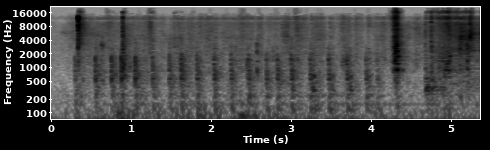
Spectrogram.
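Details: New Transition Spire Carbon GX mountain bike, front fork strapped compressed: pushing down on the frame by hand gives sharp irregular knocks, two or three a second, isolated to the rear shock or lower shock linkage; suspected, not confirmed.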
